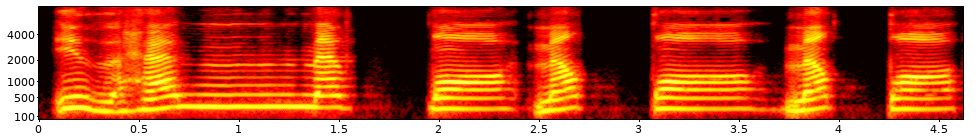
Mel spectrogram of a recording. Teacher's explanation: Nah, kalau misalkan tanya yang sukun, tonya yang berharokat, maka sitaknya ini nggak usah dibaca lagi, langsung diidghamkan ke to.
